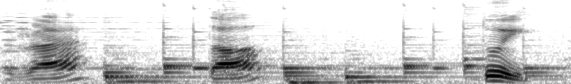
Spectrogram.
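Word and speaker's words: ratatouille: seasonal vegetables सब्जी तरकारी इसका नाम भी गलत ले रही हो तुम इट्स प्रोनाउंस एस रा तुई बोलो मेरे साथ र ता तुई रट टू टई रट जो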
